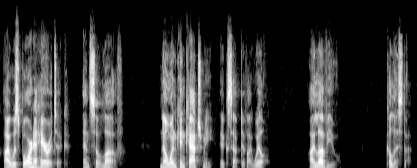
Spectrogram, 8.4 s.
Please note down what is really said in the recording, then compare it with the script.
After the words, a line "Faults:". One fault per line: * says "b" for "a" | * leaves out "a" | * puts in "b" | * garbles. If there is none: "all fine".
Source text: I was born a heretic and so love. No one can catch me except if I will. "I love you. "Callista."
I was born a heretic and so love. No one can catch me except if I will. "I love you. "Callista."
Faults:
all fine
